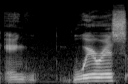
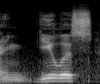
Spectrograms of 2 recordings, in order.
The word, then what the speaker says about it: Anguirus: and the other being anguirus or angelus the name is pronounced differently so many times throughout the series that it's hard to keep track however i usually stick to calling him anguirus now anguirus would become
